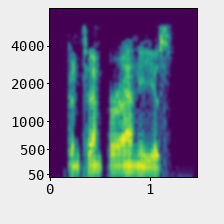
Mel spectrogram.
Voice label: "contemporaneous", English; adjectives

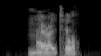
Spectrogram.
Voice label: "marital", English; adjectives

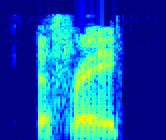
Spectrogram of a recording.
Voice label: "afraid", English; adjectives

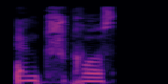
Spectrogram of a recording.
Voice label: "entspross", German; adjectives

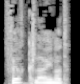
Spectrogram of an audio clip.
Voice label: "verkleinert", German; adjectives

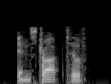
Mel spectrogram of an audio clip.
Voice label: "instructive", English; adjectives

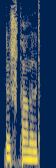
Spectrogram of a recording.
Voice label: "gestammelt", German; adjectives

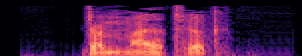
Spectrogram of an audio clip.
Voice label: "dramatic", English; adjectives

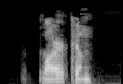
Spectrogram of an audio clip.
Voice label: "lurking", English; adjectives

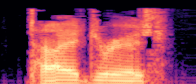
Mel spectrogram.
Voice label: "tigerish", English; adjectives

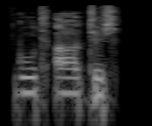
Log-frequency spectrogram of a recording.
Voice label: "gutartig", German; adjectives

